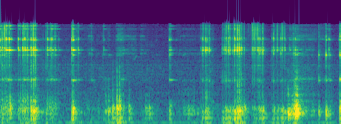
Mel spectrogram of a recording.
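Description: Long nails tap and scratch the side and base of an empty, hollow cut-crystal tumbler lying on its side. Quick, bright glassy clinks with short rings mix with softer scraping rubs in an uneven run of bursts.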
